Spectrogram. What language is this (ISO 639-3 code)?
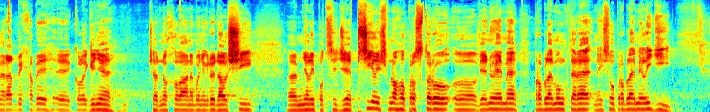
ces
